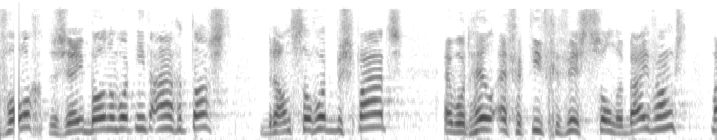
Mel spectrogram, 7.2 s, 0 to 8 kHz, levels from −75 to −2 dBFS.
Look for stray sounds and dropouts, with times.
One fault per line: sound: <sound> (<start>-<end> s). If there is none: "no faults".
sound: dropout (0.1-0.2 s)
